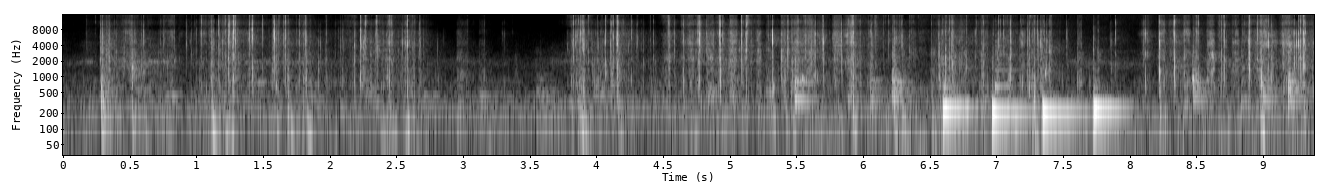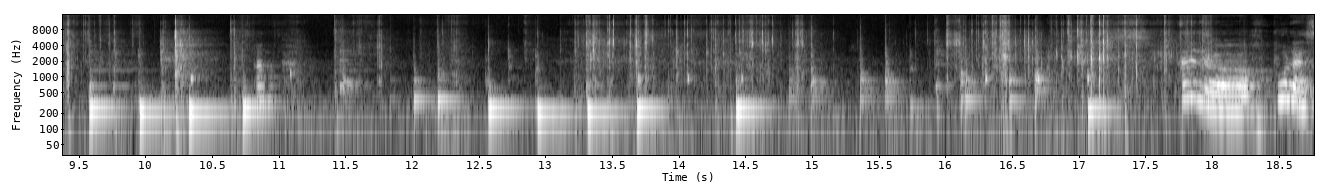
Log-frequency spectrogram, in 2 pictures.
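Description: Crinkling foil wrappers of amiibo card booster packs and scissor snips come close up, with a voice talking quietly between the rustles.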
